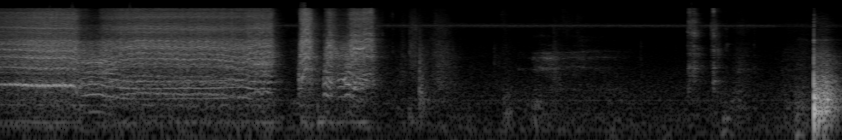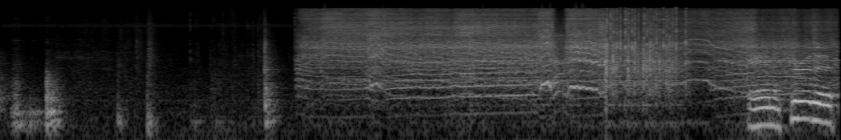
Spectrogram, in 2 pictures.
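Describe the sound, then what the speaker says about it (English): Cordless impact driver runs in long loud whirring bursts at the start and again near the end while fastening bolts on a cheap rigid mountain bike fork, with quieter tool handling, clicks and rustling between the bursts. "Yeah, I'm using an impact."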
